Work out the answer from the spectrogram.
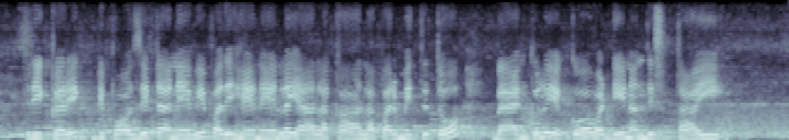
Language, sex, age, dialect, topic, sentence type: Telugu, female, 18-24, Utterandhra, banking, statement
